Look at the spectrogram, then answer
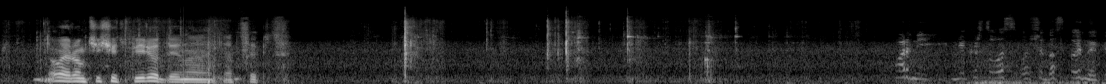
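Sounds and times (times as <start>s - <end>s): twigs and branches snapping: 3.5s - 8.6s.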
